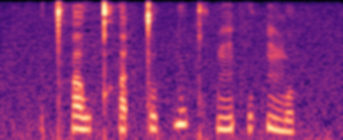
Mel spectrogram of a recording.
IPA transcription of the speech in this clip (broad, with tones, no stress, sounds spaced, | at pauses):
t̪ʰ ɐ˨ w kʰ ɐ˨ t̚ t̪ ʊ˨˥ k̚ ɐ˥ w kʰ ʊ˨˥ ŋ f ʊ˨˥ k̚ m ʊ˨ k̚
